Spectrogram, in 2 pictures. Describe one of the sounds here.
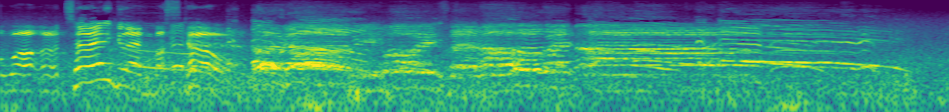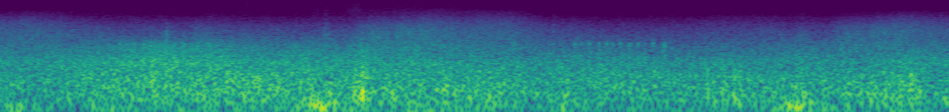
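Waves splash and rush around a sailing ship's hull.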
